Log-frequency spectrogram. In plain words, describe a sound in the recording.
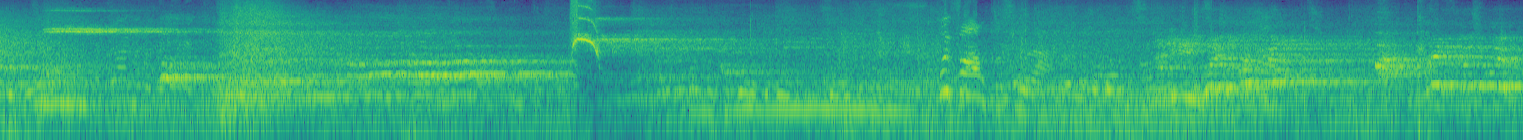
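Players shout and call out across a large echoing hall.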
